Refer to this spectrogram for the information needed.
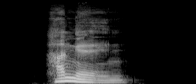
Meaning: to brachiate
- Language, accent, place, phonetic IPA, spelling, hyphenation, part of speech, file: German, Germany, Berlin, [ˈhaŋl̩n], hangeln, han‧geln, verb, De-hangeln.ogg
